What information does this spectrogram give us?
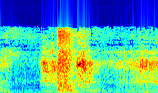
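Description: A gunshot sound effect in a radio drama: a low background murmur swells into a loud, rough blast near the middle, then trails off into a lingering rumble.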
